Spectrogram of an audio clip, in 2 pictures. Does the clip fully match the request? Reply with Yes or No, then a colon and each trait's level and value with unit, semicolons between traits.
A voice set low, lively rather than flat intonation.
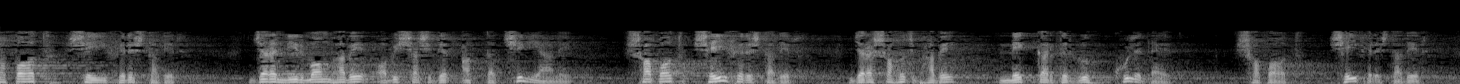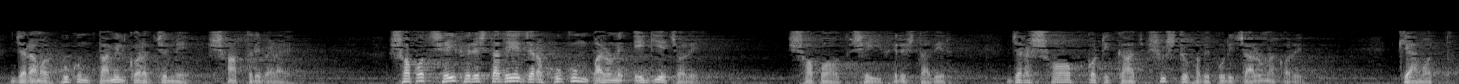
Yes: low, 100 Hz; wide, 6.0 semitones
